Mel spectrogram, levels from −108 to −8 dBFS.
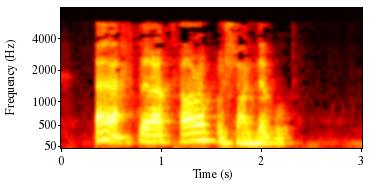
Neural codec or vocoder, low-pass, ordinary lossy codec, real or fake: codec, 16 kHz, 1 kbps, FunCodec, trained on LibriTTS, 50 frames a second; 7.2 kHz; MP3, 24 kbps; fake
